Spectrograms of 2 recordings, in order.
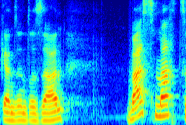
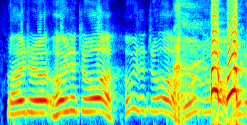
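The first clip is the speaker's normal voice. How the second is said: very high, loud yowling chant; kitten voice; 12 semitones higher, 9 dB louder, slower than usual. Acted. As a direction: yowl like a cat, rising. Cat chant, Game of Thrones joke.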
